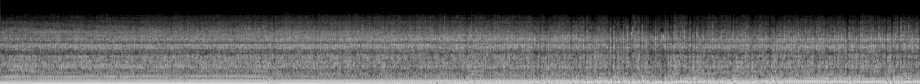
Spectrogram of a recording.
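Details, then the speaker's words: Fully built 2010 Mazdaspeed 3 drag car, first cold start of the season near 40°F after fitting a new Odyssey battery (old one likely killed by freezing weather): catches quickly into strong steady deep idle, no misses or knocks. "let's try fire it up he works that's a good sign"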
